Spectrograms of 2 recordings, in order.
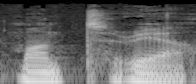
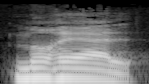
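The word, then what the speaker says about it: Montréal: Yeah, like if you're saying it in English, you would say Montreal. – Montreal. If you say it in French, you would say Montreal. Well, how would you say it? Montreal. The T is silent.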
